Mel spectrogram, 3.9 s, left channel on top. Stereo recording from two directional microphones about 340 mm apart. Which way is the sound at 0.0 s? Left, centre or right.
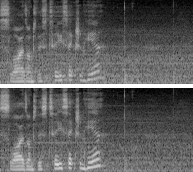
Right.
